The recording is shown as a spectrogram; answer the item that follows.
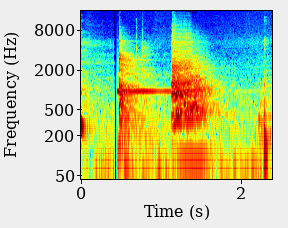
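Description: A metal barrel bolt on a door is slid back with a sharp clank and a brief metallic ring, then the door scrapes as it is pulled open.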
